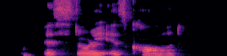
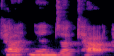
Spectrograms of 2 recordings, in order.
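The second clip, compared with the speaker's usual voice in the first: usual speaking voice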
